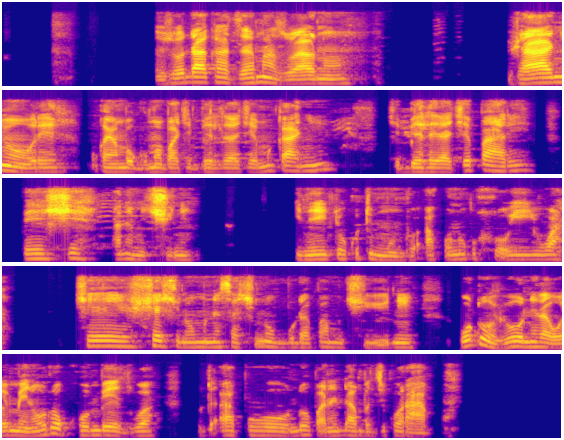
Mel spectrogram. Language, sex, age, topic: Ndau, female, 36-49, health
